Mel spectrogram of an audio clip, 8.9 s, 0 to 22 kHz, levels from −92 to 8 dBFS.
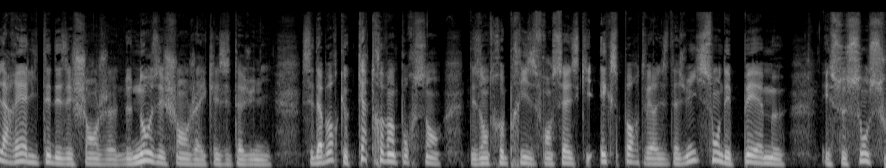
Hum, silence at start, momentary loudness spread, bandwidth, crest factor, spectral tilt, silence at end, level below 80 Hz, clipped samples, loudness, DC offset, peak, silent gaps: none; 0 s; 7 LU; 16.5 kHz; 20 dB; -5 dB/octave; 0 s; -62 dBFS; under 0.1%; -27 LUFS; under 0.1%; -6 dBFS; none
